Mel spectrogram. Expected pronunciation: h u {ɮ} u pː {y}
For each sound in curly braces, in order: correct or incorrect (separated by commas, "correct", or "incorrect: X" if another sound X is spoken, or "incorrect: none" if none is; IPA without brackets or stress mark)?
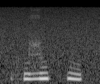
correct, incorrect: u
